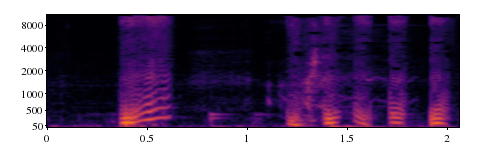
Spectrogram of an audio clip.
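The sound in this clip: Voices imitate fart sounds, dubbed over a comedy film as a bonus feature. A long, blubbery burst comes first, then a quick string of shorter, sputtering raspberries.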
